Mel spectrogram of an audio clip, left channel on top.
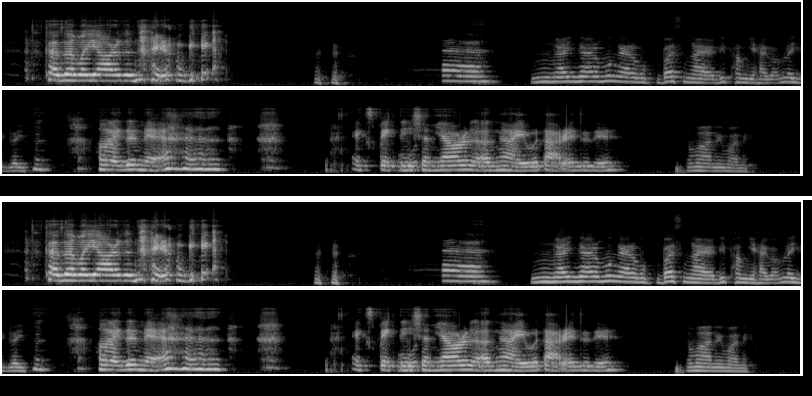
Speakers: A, on the right; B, on the right.
A: ꯊꯥꯖꯕ ꯌꯥꯎꯔꯒ ꯉꯥꯏꯔꯝꯒꯦ
B: <unintelligible>
A: ꯍ
B: ꯎꯝ ꯉꯥꯏ ꯉꯥꯏꯔꯝꯃꯣ ꯉꯥꯏꯔꯝꯃꯣ ꯕꯁ ꯉꯥꯏꯔꯗꯤ ꯐꯪꯉꯤ ꯍꯥꯏꯕ ꯑꯃ ꯂꯩꯕꯤ
A: ꯎ ꯍꯣꯏ ꯑꯗꯨꯅꯦ ꯑꯦꯛꯁꯄꯦꯛꯇꯦꯁꯟ
B: ꯑꯣ
A: ꯌꯥꯎꯔꯒ ꯉꯥꯏꯕ ꯇꯥꯔꯦ ꯑꯗꯨꯗꯤ
B: ꯃꯥꯅꯤ ꯃꯥꯅꯤ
